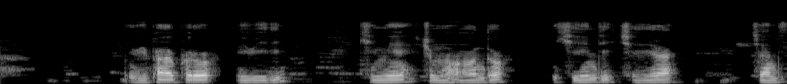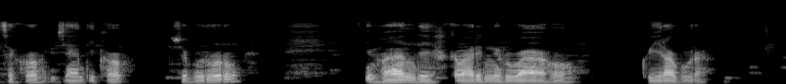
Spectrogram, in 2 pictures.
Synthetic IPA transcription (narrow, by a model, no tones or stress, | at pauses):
iβipʰaːpʰuɾo̞ | βiβiɾi | kʰimŋe̞t͡ʃumuho̞ːndo̞ | ikʰiːndit͡ʃeːɾa | t͡ʃaːndit͡se̞kʰo̞ivjaːndikʰo̞ | v̥juβuɾuɾu | im̥haːnde̞hḁkaβahaɾinuɾuβaɦo̞ | ɡ̥wiːɾaβuɾa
